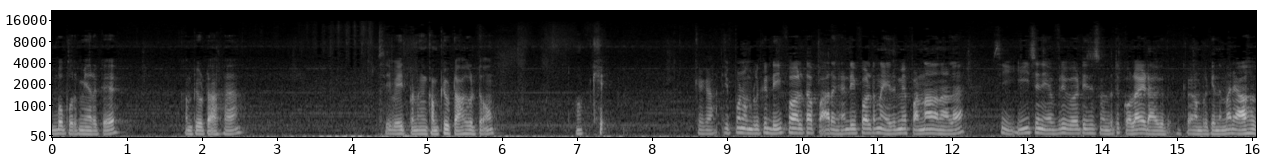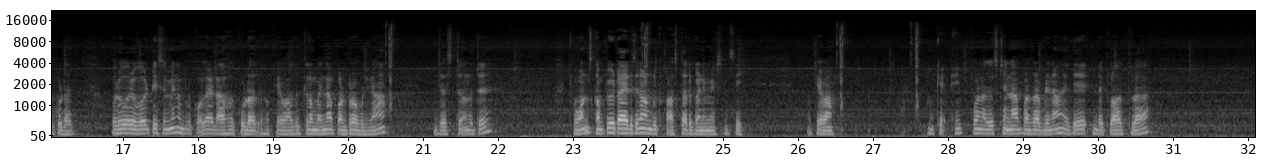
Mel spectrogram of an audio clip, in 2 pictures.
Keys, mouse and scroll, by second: 20.5-23.6 drag, 23.9-29.3 drag, 29.3-30.7 scroll down 2, 31.5-31.9 scroll up 4, 31.9-32.0 scroll down 1.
